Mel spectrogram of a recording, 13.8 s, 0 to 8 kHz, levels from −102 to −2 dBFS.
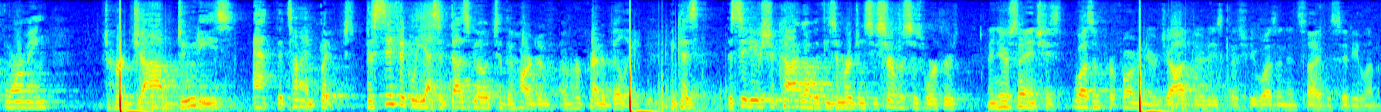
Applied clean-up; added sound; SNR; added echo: none; Fireworks; -4 dB; none.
